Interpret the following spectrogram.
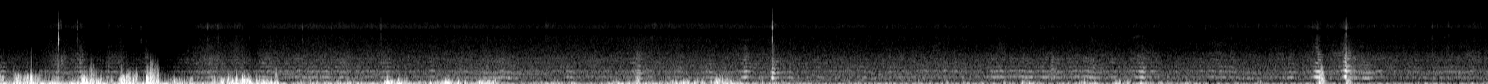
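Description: Swarm of honeybees humming steadily at close range as they crowd over the hive's top bars. Low rumbling noise on the microphone fills the first four seconds, and two short knocks come about twenty seconds in.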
